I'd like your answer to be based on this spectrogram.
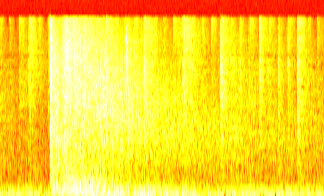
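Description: Hezbollah guided missile strike on a temporary IDF base, heard as a sudden heavy boom that swells into a loud, deep rumble and then slowly fades to a lingering roar.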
